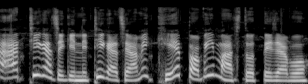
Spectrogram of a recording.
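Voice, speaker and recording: At a fairly quick pace, a female-sounding, cartoonish character voice talks in a medium pitch. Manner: jovial, sweet-talking.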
